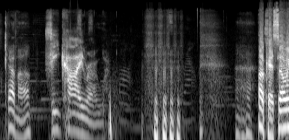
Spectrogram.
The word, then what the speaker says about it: Kena: yeah for some reason a lot of people pronounce this as kina even though it is kenna see cairo okay so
